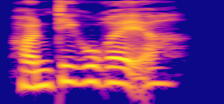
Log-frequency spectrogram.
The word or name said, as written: hånddekorere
